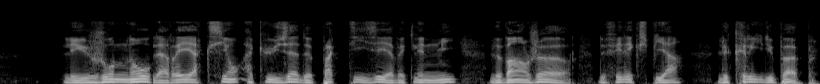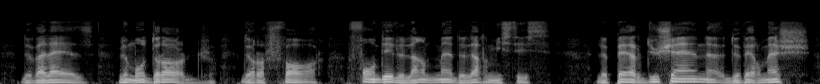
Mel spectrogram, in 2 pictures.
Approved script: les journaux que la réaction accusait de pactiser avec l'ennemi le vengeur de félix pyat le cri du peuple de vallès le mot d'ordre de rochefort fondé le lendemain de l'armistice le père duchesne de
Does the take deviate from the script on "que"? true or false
true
